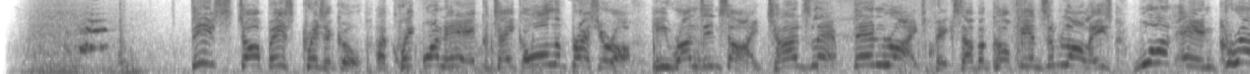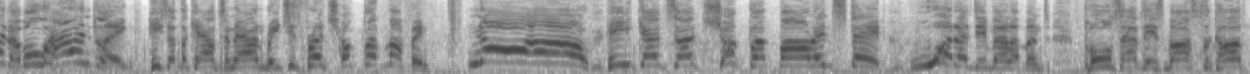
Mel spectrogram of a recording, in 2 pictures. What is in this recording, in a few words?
Radio NZ; MasterCard Contactless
